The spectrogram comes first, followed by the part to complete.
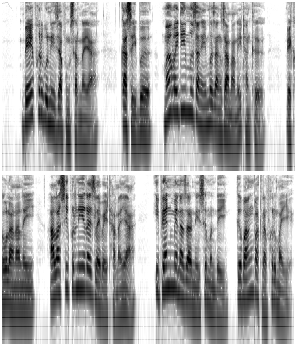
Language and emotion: Bodo, happy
